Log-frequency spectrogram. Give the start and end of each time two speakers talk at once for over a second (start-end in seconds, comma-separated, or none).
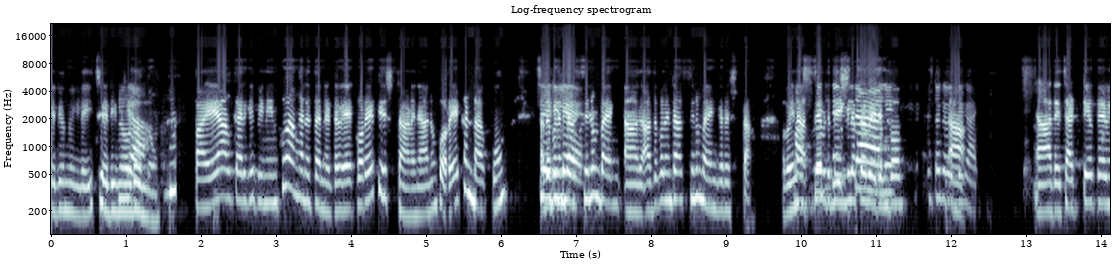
9.9-11.3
